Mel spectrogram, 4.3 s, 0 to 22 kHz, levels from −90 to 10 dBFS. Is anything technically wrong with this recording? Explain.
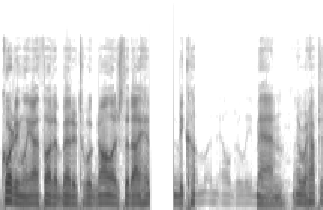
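Yes, there are two faults in this speech clip.

From 2.00 to 2.32 s there is a rebuffering stall: playback starved and froze, adding 319 ms of flat, empty silence before resuming exactly where it stopped.

From 2.61 to 3.42 s there is an audio dropout to a faint residue, likely a lost signal path. The level falls abruptly to a faint trace about 25 dB down, showing as a sudden, nearly blank band.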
